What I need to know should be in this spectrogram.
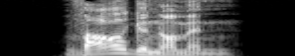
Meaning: past participle of wahrnehmen; perceived, discerned
- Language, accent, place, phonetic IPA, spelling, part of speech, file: German, Germany, Berlin, [ˈvaːɐ̯ɡəˌnɔmən], wahrgenommen, verb, De-wahrgenommen.ogg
